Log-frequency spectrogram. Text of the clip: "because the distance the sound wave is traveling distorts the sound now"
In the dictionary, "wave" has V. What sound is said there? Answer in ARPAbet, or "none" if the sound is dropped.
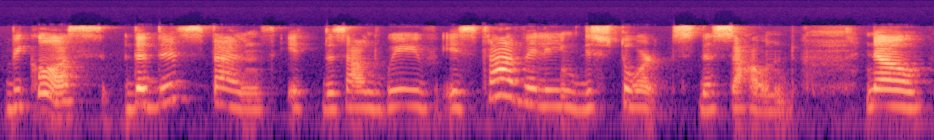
V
